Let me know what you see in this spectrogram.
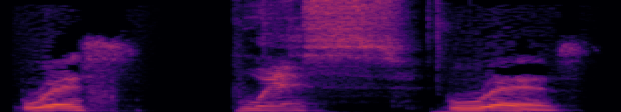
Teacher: When in the proximity of another vowel, the Spanish U sounds very much like the English W.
